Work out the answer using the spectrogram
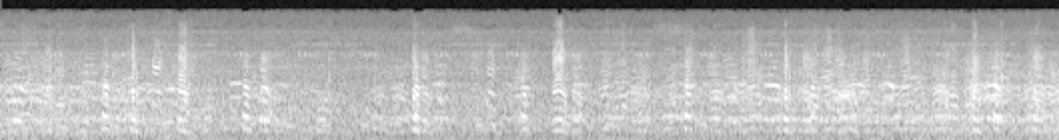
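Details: Magpie geese perched in trees, a flock calling together in a continuous overlapping chatter of short nasal notes, with a few louder honks standing out every second or so.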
